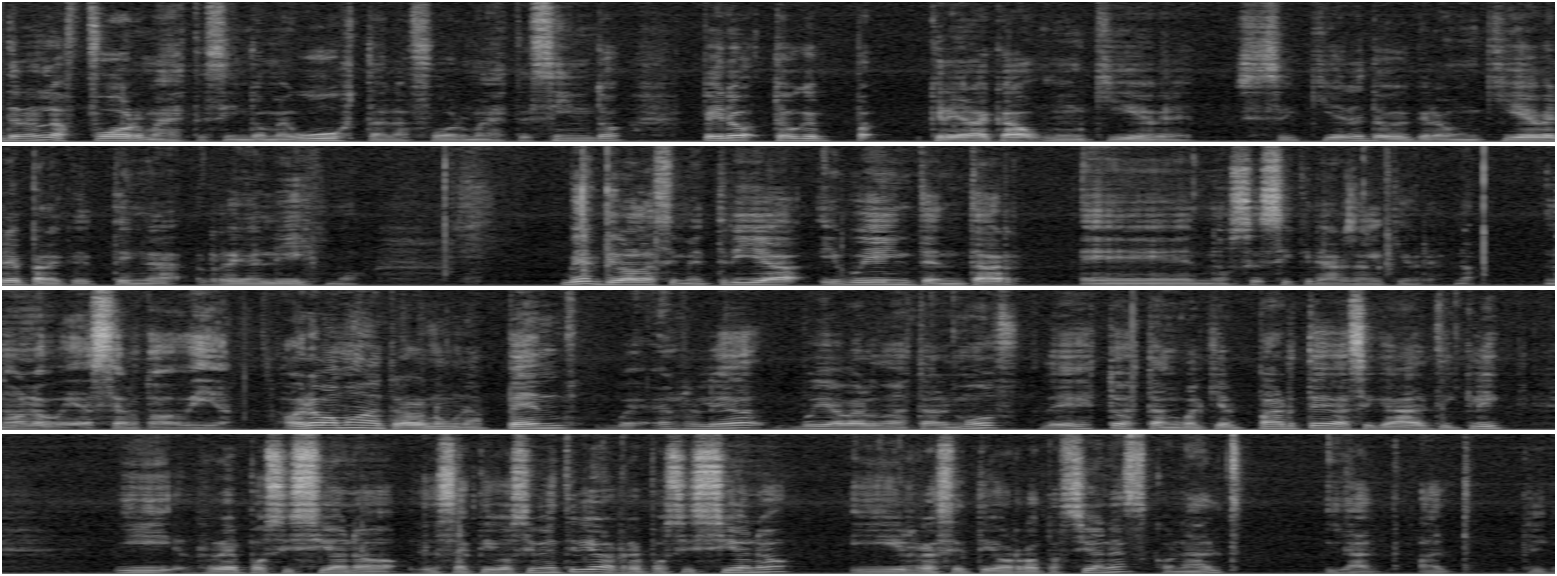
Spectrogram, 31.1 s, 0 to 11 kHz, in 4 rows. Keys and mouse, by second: 10.5 x, 22.5 alt+click, 25.2 x, 26.1 alt+click, 27.5 alt+click.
